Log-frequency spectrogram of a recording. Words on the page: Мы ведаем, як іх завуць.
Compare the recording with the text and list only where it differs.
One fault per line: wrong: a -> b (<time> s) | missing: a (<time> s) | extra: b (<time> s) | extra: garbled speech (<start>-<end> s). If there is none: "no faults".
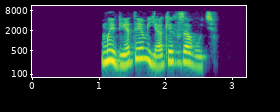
no faults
